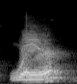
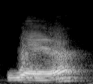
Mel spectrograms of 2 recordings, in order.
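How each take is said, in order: Both takes have the same delivery.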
